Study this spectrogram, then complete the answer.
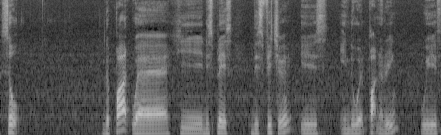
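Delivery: usual speaking voice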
